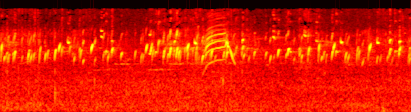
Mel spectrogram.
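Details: European goldfinch song, used to stimulate other goldfinches: a dense, rapid twittering of high tinkling notes throughout, with a brief burst of sweeping rising-and-falling slurred notes near the middle; no other sounds stand out.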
